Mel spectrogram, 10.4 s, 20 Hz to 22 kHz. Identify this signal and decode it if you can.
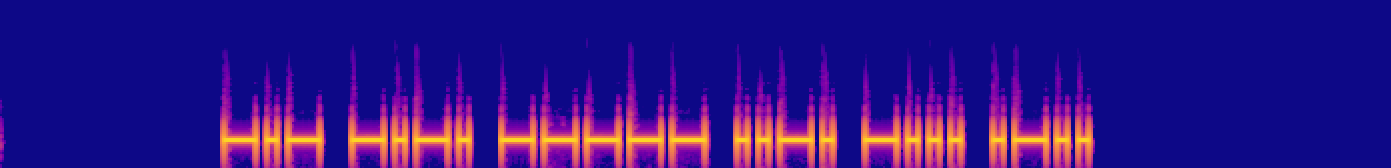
Morse code, heard as a keyed tone, about 15 wpm, 700 Hz. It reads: KC0FBL
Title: USA Call Signs - 6 Characters - Repeated 2x - 15wpm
